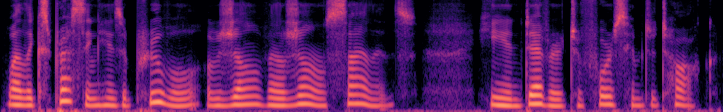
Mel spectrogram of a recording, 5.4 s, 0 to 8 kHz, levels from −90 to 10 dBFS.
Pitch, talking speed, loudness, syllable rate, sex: 200 Hz, 165 wpm, -19 LUFS, 5.5 syllables/s, female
